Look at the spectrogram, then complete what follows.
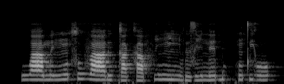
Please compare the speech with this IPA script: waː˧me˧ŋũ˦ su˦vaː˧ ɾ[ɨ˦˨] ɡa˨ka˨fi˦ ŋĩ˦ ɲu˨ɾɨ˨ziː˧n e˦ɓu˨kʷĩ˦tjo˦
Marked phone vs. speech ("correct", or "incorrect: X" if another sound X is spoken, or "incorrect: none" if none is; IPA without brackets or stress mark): incorrect: ɨ˨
